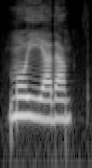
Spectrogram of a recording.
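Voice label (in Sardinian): "moiat", Sardinian, female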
